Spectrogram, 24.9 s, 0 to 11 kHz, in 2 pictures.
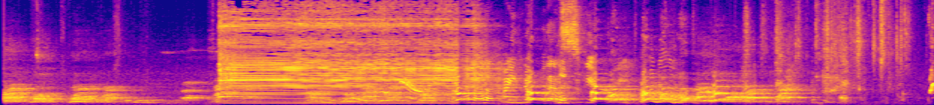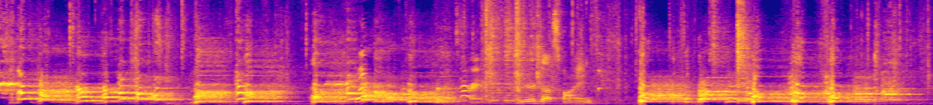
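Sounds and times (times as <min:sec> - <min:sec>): dogs barking and yipping: 0:00.0 - 0:19.4, 0:20.9 - 0:24.9
steady tone: 0:02.9 - 0:07.0.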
